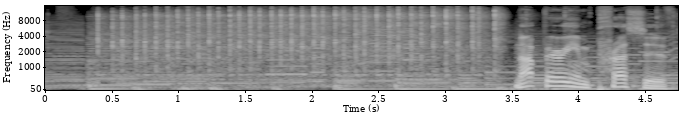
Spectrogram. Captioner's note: random mashing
